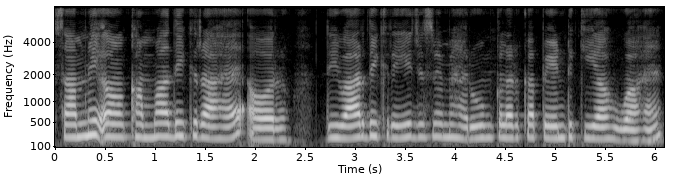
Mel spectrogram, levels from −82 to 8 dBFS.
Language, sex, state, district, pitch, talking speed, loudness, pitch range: Hindi, female, Chhattisgarh, Raigarh, 220 Hz, 175 wpm, -16 LUFS, 210-230 Hz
